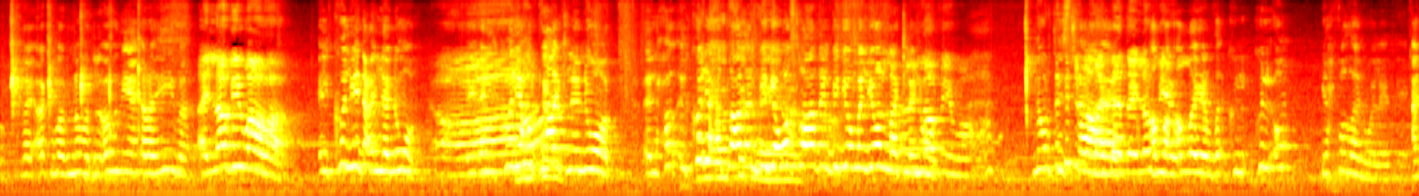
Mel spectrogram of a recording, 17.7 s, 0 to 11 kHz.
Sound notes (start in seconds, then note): 0.0 smooches; 12.7 smooches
